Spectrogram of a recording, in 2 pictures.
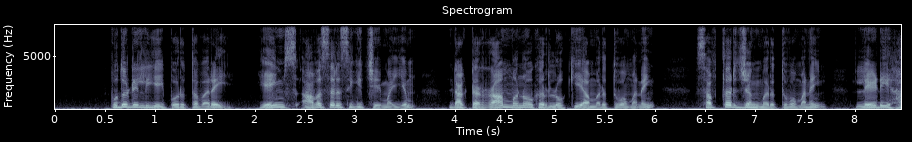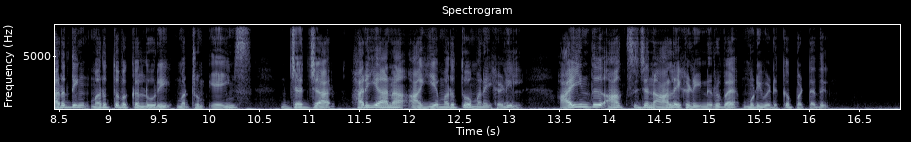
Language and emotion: Tamil, neutral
